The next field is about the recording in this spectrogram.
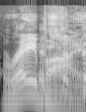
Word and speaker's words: Rabine: Eric, how do you pronounce it again? I always forget. – Rabine. It's Rabine. Thank you.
